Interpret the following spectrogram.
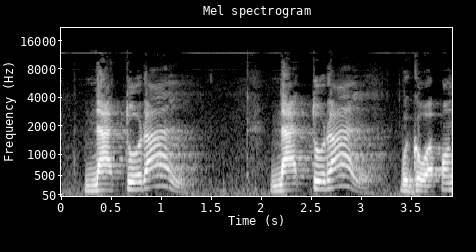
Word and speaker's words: natural: It ends with a consonant, so we're going to go up on the N. So the last syllable gets emphasized, is pronounced natural.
